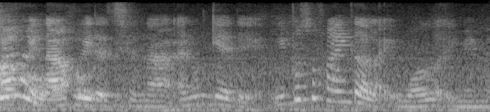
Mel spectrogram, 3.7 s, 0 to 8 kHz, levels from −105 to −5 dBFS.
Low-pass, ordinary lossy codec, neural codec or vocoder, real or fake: 7.2 kHz; none; none; real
